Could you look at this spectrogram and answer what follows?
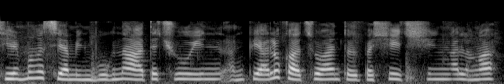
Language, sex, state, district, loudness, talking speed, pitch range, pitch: Mizo, female, Mizoram, Aizawl, -18 LUFS, 180 wpm, 225-250 Hz, 240 Hz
